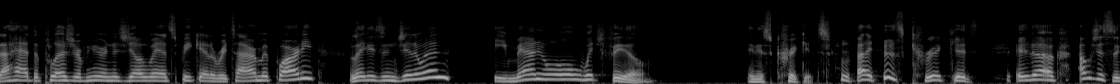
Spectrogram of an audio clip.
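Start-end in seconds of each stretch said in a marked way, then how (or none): 0.0-6.5 higher imitated emcee, drawing out the name; announcer introduction. Professor presenting young man to teachers, imitated announcer. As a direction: build up to presenting the next speaker. Acted host announcing him to the crowd.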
